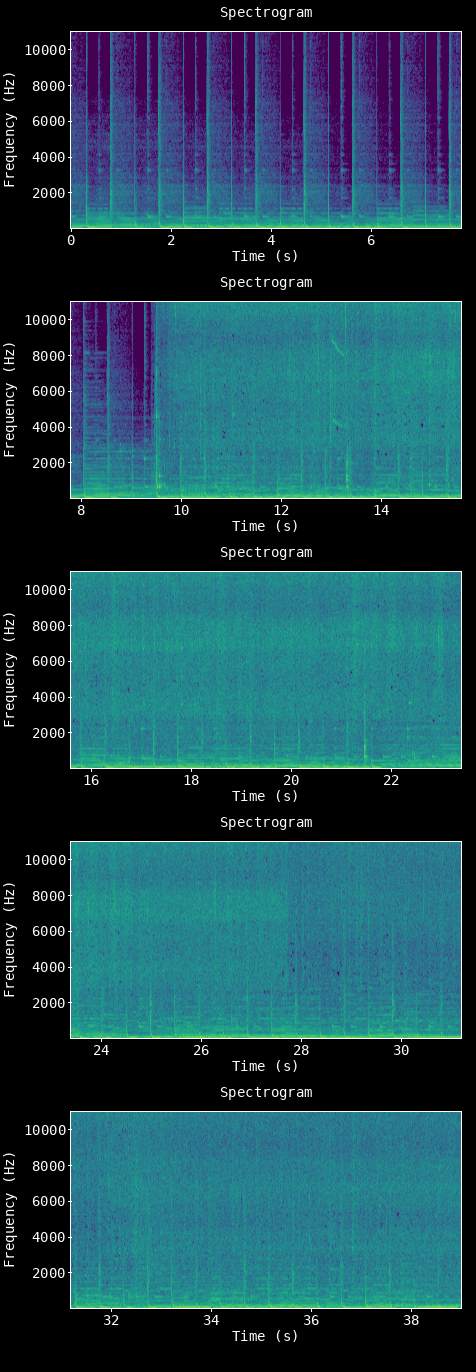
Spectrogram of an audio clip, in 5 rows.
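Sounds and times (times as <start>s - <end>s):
vegetables sizzling in a pan: 9.5s - 39.0s.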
